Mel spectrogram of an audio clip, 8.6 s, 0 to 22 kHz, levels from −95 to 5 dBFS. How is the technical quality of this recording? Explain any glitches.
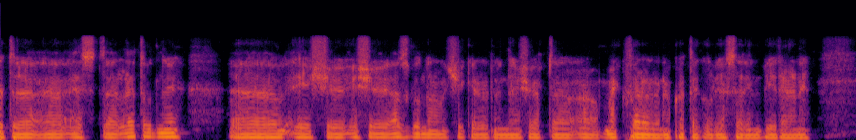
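The speech has two stretches of AMR rate drop on an AMR-WB (HD Voice) call. Outside those stretches there is only light coding roughness. From 0.46 to 3.52 s, ending just before "azt gondolom hogy sikerült", and again from 5.99 to 7.92 s, the voice turns rougher and more synthetic. The bandwidth stays the same and there are no gaps. This fits a weak radio link pushing the codec down from what sounds like 12.65 kbit/s to 8.85 kbit/s. At the lower rate, fewer bits go to the speech and more go to error protection until the rate recovers.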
